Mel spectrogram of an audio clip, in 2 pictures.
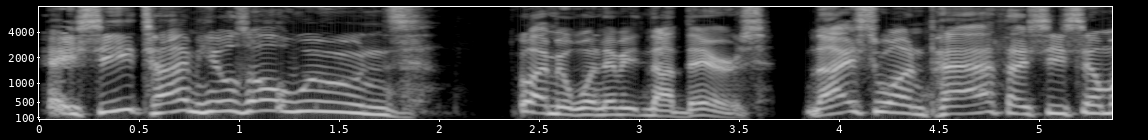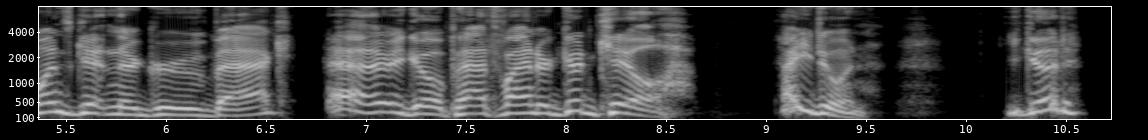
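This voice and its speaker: A man's voice: high voice, expressive, unhurried, a bit bright, full character voice. An actor voicing a friendly, wisecracking man in a video game, upbeat and encouraging in a jokey way. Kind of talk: game voice lines.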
